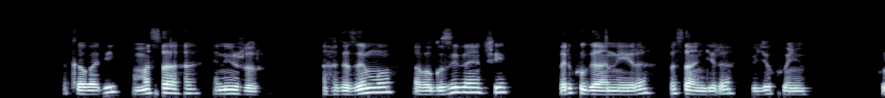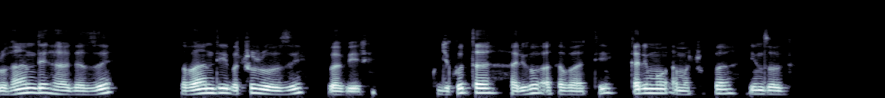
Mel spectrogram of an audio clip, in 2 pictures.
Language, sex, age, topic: Kinyarwanda, female, 25-35, finance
